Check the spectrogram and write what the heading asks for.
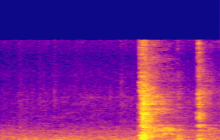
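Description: A person coughs once, sharply, about one and a half seconds in, with a shorter second cough at the very end.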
